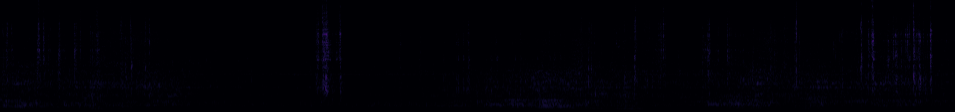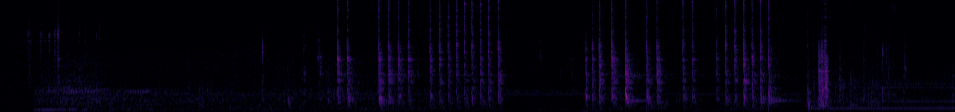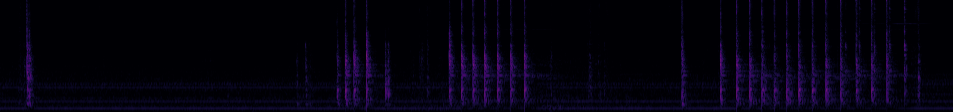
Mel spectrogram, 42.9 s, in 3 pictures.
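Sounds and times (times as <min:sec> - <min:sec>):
small hammer tapping metal: 0:19.3 - 0:21.9, 0:22.9 - 0:26.1, 0:33.1 - 0:34.6, 0:35.4 - 0:37.0, 0:38.9 - 0:42.6.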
